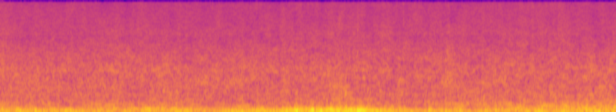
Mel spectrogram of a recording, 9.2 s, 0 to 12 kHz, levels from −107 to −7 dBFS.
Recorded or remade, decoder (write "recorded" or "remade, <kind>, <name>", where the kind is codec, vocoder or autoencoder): remade, codec, SNAC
